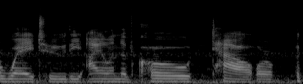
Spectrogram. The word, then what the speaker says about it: Koh Tao: to the island of Koh Tao as it apparently is pronounced because when you say kotal no one knows what you're talking about it's the night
